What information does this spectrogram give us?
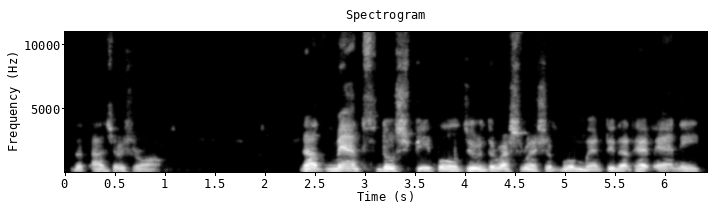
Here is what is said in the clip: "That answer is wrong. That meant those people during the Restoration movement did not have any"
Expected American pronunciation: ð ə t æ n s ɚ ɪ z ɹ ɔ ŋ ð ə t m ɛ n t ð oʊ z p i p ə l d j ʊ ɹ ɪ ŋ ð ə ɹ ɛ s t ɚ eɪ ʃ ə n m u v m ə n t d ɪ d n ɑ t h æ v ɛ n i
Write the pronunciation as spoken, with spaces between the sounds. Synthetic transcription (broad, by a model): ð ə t æ n s ɚ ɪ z ɹ ɔ ŋ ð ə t m ɛ n t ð oʊ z p i p ə l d j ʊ ɹ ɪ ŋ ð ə ɹ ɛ s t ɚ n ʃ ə l m u v m ə n t d ɪ d n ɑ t h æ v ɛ n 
